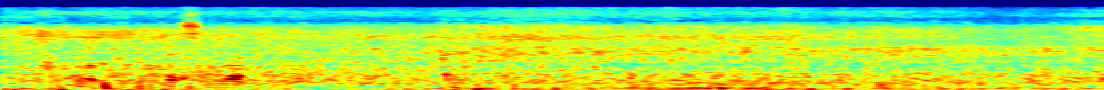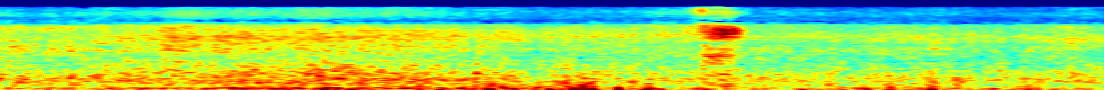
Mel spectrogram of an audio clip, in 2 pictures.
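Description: Sea waves wash against a sea wall in a continuous, broad rushing roar mixed with gusty wind noise on the microphone, steady and fairly distant throughout.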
